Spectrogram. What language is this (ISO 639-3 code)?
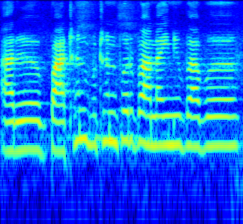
brx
